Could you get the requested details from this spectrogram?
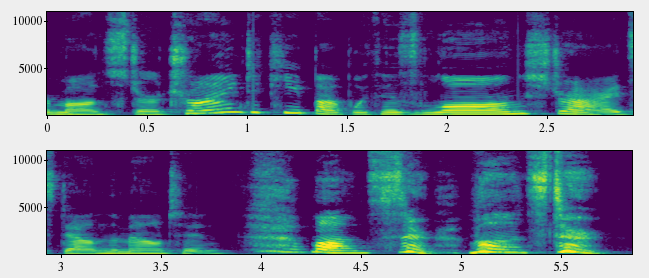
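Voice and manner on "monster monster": louder cheering call; cheered. Acted. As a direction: chase after him cheering. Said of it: "they cheered after him".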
